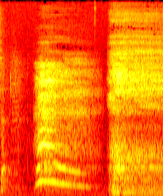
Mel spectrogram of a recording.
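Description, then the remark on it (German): A person loudly imitates a man's heavy mouth breathing, breathing through the mouth instead of the nose: a long, voiced, gasping inhale followed by a strong, breathy exhale, with no other sounds. “Und alleine das und ähm, er atmet nicht durch die Nase, sondern durch den Mund.”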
